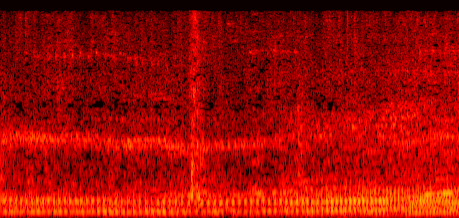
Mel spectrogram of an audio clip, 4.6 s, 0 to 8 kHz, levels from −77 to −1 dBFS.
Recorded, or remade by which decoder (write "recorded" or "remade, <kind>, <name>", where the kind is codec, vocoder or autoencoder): recorded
